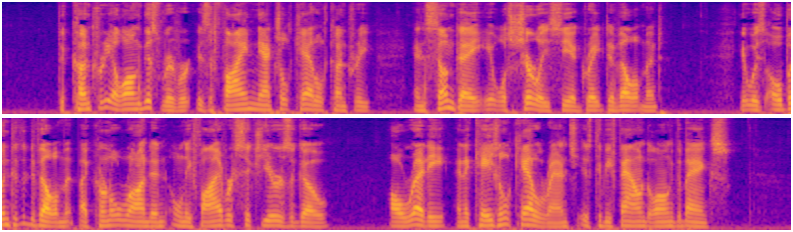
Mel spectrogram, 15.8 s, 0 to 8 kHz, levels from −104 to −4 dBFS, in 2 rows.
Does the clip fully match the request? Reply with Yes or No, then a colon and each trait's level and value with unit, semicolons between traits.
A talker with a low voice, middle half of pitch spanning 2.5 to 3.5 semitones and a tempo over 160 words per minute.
Yes: low, 120 Hz; average, 3.2 semitones; average, 180 wpm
